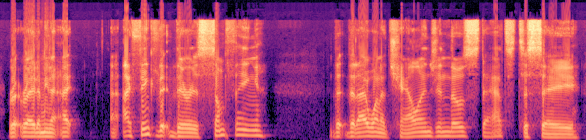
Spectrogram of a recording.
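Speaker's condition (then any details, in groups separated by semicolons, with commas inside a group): No condition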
